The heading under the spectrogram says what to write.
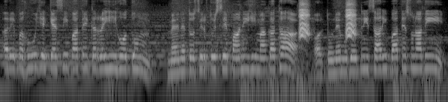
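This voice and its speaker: A man's voice: sits high, flat delivery, unhurried, hardly any pauses, loud music behind the voice. A man voicing a frail old female crow, a mother-in-law who pleads in a plaintive way. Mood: pleading.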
